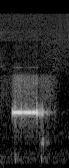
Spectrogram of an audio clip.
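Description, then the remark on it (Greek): A loud, steady electronic phone-line tone sounds once for under a second as a call drops, with a couple of faint low thumps underneath and no talking. “Έπεσε.”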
